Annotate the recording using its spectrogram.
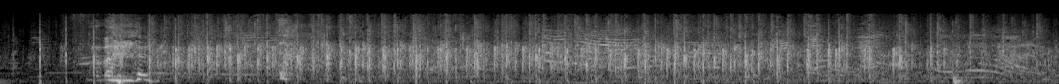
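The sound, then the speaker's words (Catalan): Loud, sustained applause from an audience, a dense rapid patter of many hands clapping that swells after the first second and continues steadily, with a few voices calling out over it. “Demano un fort aplaudiment, sisplau.”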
